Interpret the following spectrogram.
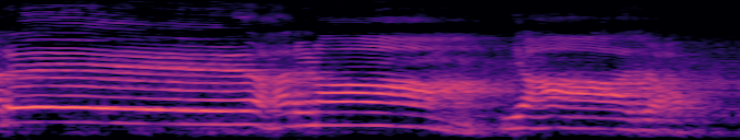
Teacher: किसी को जब बुलाया जाता है, किसी दूरस्थ व्यक्ति को जब बुलाया जाता है तो ऐसे कहा जाता है, अरे हरिनाम यहाँ आ जाओ। तो जो अरे कहते हैं वो प्लुत हो जाता है ताकि दूर तक आवाज गूंजे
